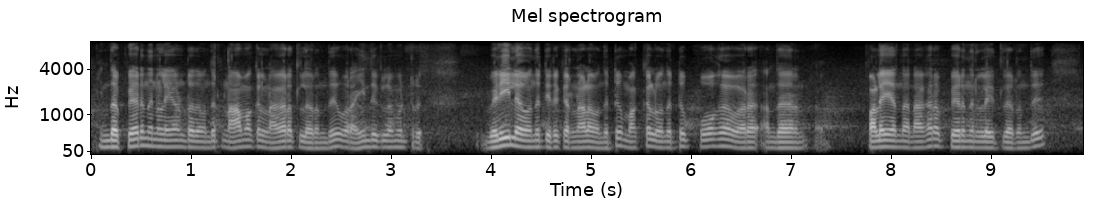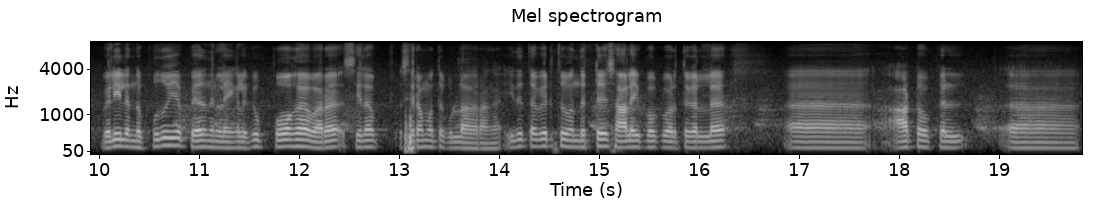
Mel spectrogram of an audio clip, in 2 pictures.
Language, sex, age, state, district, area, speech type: Tamil, male, 30-45, Tamil Nadu, Namakkal, rural, spontaneous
